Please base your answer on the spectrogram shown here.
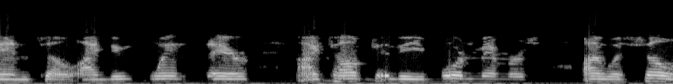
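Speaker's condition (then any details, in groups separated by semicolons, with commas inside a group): ALS; voice off but clear and understandable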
